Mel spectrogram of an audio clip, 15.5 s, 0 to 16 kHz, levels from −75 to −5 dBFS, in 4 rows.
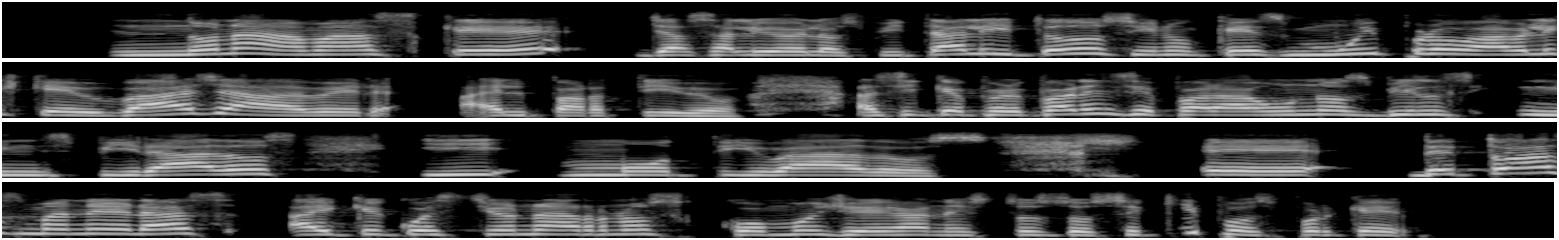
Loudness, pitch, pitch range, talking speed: -26 LUFS, 245 Hz, 225-270 Hz, 165 wpm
